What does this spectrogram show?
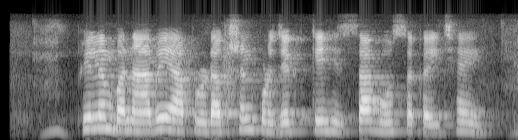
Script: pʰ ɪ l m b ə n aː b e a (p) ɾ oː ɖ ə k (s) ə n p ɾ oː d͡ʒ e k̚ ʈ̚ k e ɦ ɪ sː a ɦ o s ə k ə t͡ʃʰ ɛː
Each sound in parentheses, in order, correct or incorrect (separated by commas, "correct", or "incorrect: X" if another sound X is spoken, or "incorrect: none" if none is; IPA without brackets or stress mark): correct, incorrect: ʃ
